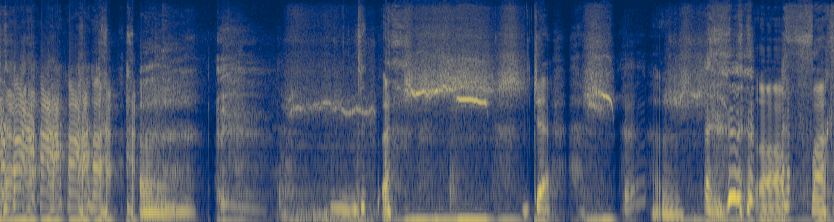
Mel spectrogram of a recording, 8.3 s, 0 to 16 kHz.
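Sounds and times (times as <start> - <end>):
laughter: 0.0 - 2.4, 7.1 - 8.3
speech: 0.9 - 1.2, 5.4 - 8.3
woman trying to whistle: 3.0 - 5.2.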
